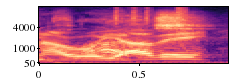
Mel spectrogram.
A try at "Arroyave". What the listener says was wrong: roll the R. Arroyave. That's the Spanish flavor.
